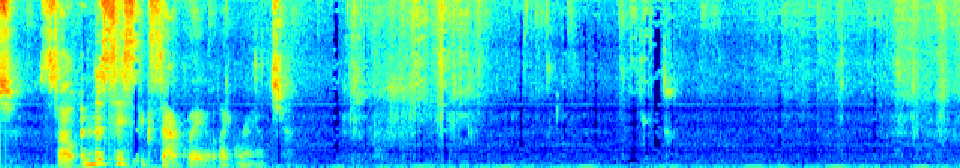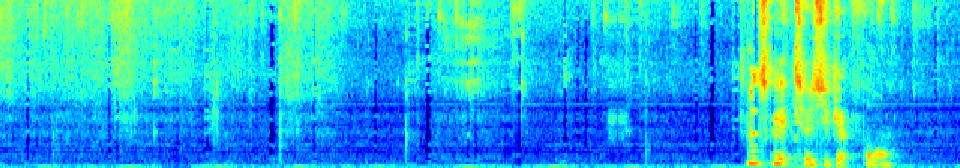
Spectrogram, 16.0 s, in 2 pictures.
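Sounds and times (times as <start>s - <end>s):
low steady hum: 0.0s - 16.0s
paper napkin rustling: 2.8s - 13.7s.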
